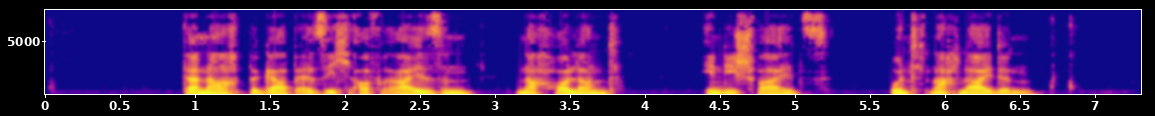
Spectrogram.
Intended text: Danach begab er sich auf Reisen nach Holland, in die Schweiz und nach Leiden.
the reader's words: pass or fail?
pass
